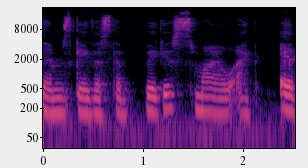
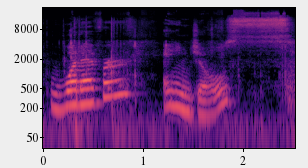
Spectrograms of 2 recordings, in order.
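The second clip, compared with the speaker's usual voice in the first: slow dramatic pause; 4 semitones higher, 5 dB louder, much slower than usual. Acted.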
